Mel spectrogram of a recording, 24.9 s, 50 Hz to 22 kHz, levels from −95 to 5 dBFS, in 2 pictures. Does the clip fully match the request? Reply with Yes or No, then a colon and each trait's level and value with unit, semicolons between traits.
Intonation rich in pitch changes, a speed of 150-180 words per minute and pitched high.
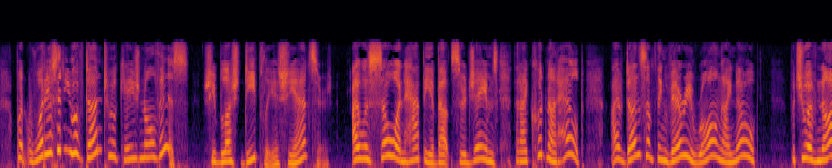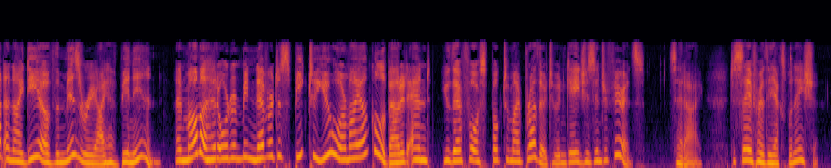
No: wide, 6.7 semitones; average, 195 wpm; very high, 255 Hz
